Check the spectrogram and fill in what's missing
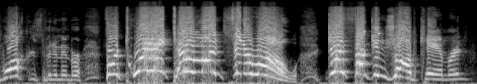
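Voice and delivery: loud, high hype-man shout; excited shout. Real, not acted. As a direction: yell it like a stream alert. Hyping a member milestone.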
